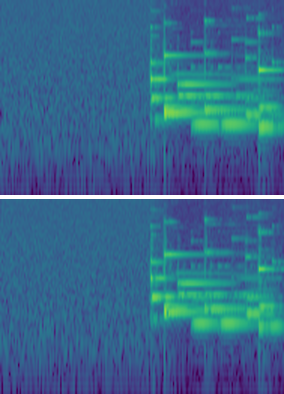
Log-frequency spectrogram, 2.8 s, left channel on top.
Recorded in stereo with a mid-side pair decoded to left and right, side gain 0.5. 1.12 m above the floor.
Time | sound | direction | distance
1.5 | a ringtone | 20° left | 5.5 m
